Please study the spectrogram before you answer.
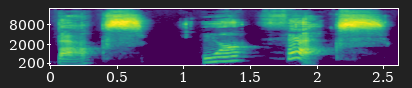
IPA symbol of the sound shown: ks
